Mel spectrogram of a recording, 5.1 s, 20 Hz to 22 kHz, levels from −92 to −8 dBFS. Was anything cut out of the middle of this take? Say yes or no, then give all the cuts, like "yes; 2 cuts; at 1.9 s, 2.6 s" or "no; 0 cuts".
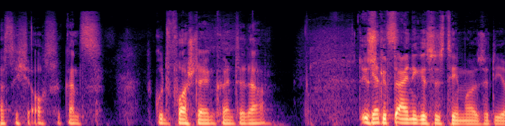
no; 0 cuts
